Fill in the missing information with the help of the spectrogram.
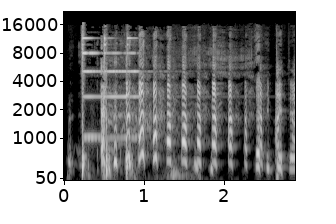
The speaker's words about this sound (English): so you just hit the bell with your face? Well, I have to get down low. Up and I thought, no, but I thought you were like hitting the bell with your nose like a little woodpecker.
